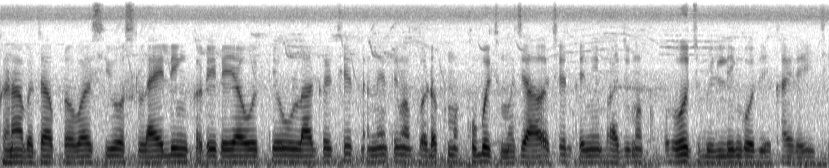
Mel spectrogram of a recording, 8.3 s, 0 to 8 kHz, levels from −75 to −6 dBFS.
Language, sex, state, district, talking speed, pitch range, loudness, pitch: Gujarati, male, Gujarat, Gandhinagar, 165 wpm, 105-120 Hz, -16 LUFS, 115 Hz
